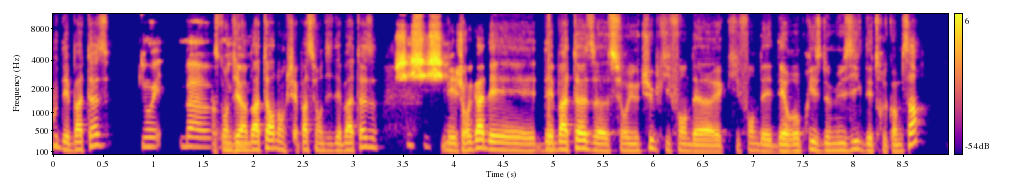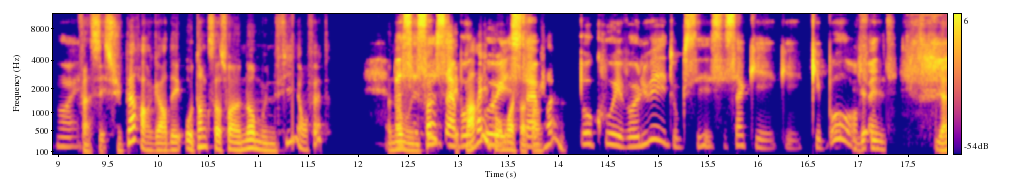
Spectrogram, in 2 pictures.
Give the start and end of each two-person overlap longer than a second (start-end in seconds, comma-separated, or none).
12.4-13.8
